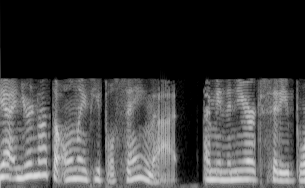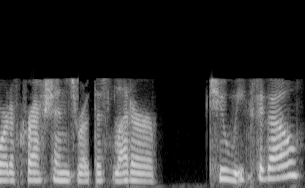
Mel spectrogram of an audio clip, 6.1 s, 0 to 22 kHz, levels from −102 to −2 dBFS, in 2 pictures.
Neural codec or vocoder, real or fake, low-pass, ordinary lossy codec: none; real; 7.2 kHz; AAC, 16 kbps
